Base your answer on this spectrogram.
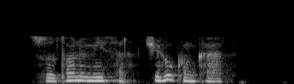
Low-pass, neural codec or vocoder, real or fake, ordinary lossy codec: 3.6 kHz; codec, 16 kHz, 4.8 kbps, FACodec; fake; AAC, 16 kbps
